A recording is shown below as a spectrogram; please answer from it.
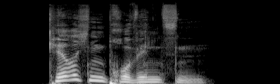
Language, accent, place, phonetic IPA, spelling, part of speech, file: German, Germany, Berlin, [ˈkɪʁçn̩pʁoˌvɪnt͡sn̩], Kirchenprovinzen, noun, De-Kirchenprovinzen.ogg
- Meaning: plural of Kirchenprovinz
